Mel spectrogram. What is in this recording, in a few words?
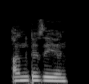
"angesehen", German; adjectives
